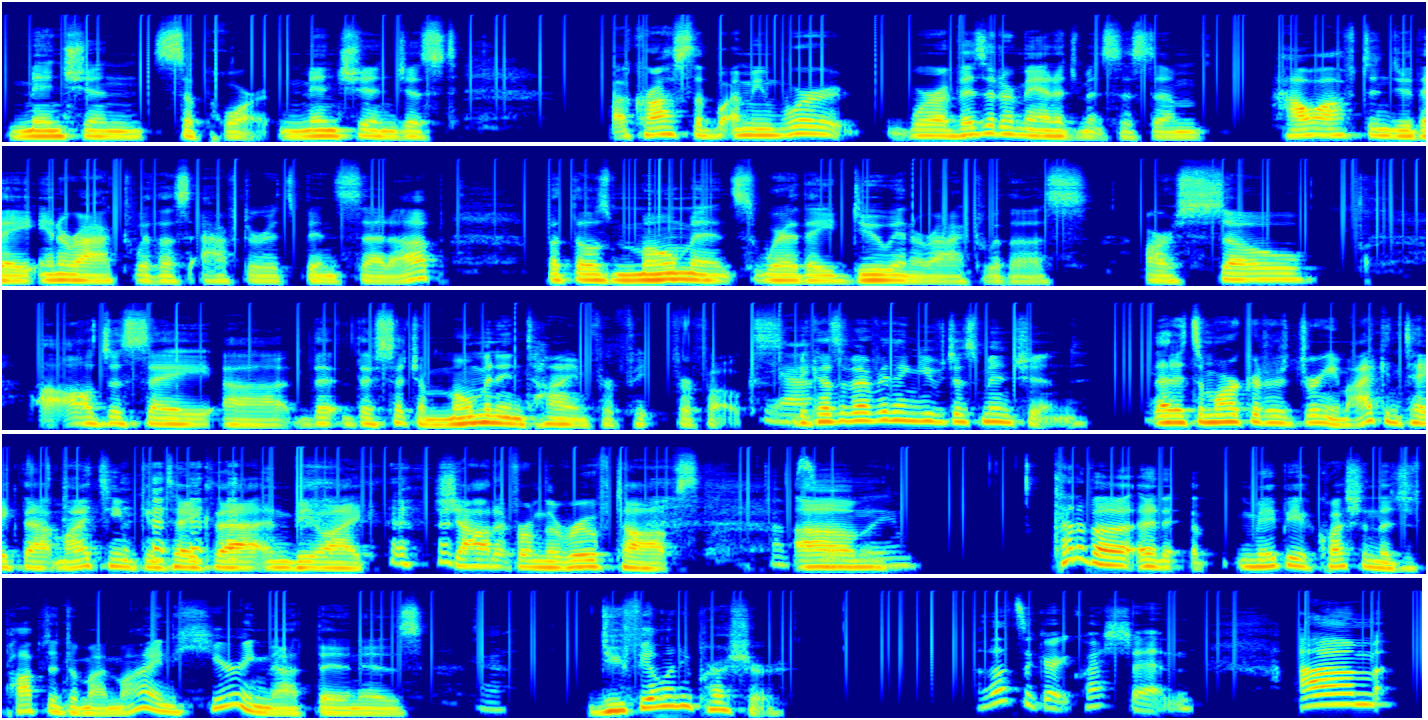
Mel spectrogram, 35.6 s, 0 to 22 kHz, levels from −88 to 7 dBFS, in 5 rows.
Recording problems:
crackle, like an old record; faint; 25 dB below the speech

